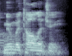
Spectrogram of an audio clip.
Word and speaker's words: pneumatology: Begins with the P and ends with pneumatology. Yes, and then the P is silent, by the way.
